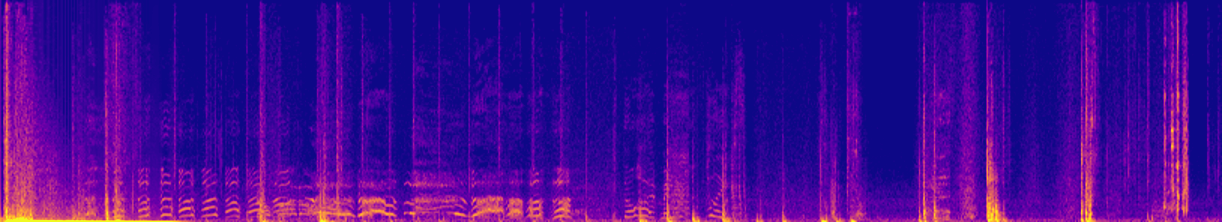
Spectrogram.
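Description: Footsteps thud on a hard floor and wooden stairs.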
